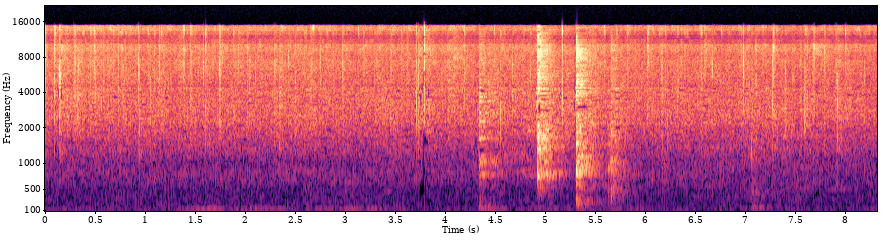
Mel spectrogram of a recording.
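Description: Fried flattened rice, potato cubes and green peas sizzling steadily in a hot wok, with a few sharp scrapes and knocks of a metal spatula against the pan about five seconds in.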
